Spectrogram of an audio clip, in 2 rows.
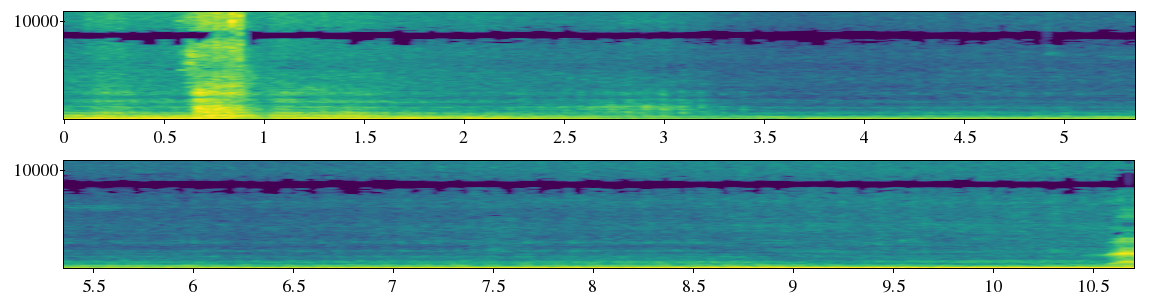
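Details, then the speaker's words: Cadillac Escalade LQ9 6.0 V8 rebuilt with ported 862 heads from a 5.3, dished pistons (10.5:1 compression) and LS6 cam, first start with no water pump or cooling fitted: a quick rev settles into a smooth, lumpy idle with even exhaust beat; normal idle and rev. "that sounds good no trouble to hear that cam it's not a big cam but it does sound good though seems to be running nice not bad at all"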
